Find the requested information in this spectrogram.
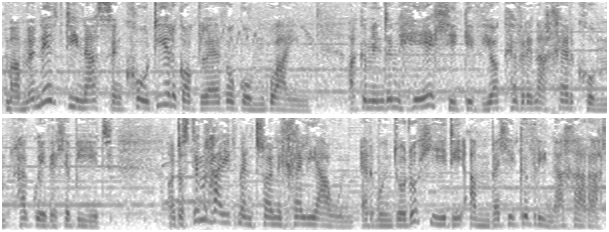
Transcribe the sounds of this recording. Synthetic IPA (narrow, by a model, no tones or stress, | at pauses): mamənɨðdinasənkʰoːdiəɾəɡɔɡlɛðɔɡʊmɡwajn | akəmɪndəmɦeːɬiɡɪðjɔkʰəvrɪnaχɛrkʰʊmr̥aɡweðɪɬəbiːd̥ | ɔ̰ndɔsd̥ɪmr̥ajdmɛntʰrɔnɪχɛlˠjawnɛrmʊɨndoːdɔhiːdiʔambɛɬiɡəvrinaχaɾaɬ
